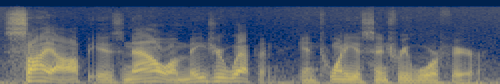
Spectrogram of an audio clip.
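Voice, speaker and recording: American male, mid-range voice, formal and measured presenter for scripted military instructional narration. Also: medium pitch, lively intonation, low-quality recording. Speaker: military training film presenter.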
